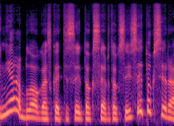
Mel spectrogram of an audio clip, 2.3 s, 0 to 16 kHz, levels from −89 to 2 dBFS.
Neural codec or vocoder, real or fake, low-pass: autoencoder, 48 kHz, 128 numbers a frame, DAC-VAE, trained on Japanese speech; fake; 14.4 kHz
